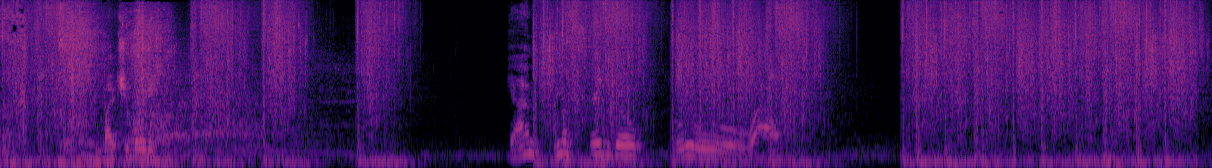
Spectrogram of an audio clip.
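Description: A large beast's heavy footsteps thud steadily.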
